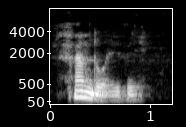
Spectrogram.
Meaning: Missing important details or logical steps, perhaps instead appealing to laymen, common sense, tradition, intuition, or examples
- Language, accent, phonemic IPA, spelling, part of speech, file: English, Southern England, /ˈhændˌweɪvi/, handwavy, adjective, LL-Q1860 (eng)-handwavy.wav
